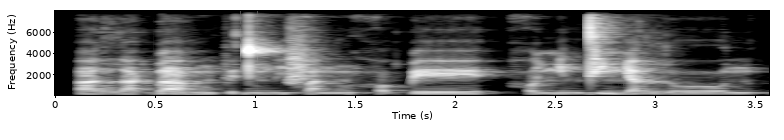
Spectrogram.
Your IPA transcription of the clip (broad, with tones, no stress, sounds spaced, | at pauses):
a˨ r a˨ ɡ͡b a˦˨ β ũ˨ p ɪ˨ d ũ˨ m i˦ f a˨ n ũ˦ h ɔ˨˦ k͡p eː˦ | h ɔ˨ ɲ i˨ n d i˦˨ ɲ a˨˦ r oː˨ n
